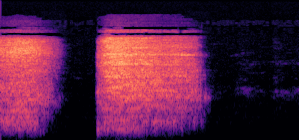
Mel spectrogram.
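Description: A man breathing hard through press-ups: two forceful breaths, a short one and then a longer one.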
